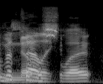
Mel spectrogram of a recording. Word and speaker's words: Novoselic: Novoselic. – Novoselic.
